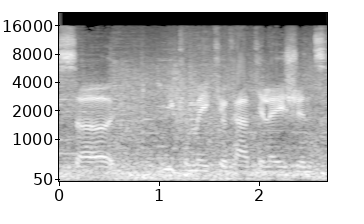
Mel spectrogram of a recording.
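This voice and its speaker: A man at a fairly slow pace, dry with no echo, music in the background. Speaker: travel vlogger. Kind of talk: casual vlog chat. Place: boat. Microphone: phone near.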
